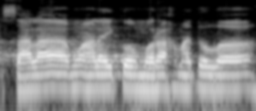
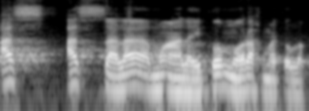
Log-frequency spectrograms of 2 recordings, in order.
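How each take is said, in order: First: The opening 'as' sound is swallowed. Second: The opening 'as' sound is clearly pronounced. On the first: The speaker calls it wrong. "Jangan kedengarannya tuh salam" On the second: The speaker calls it right. "Yang benar ... Kedengeran asnya gitu"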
